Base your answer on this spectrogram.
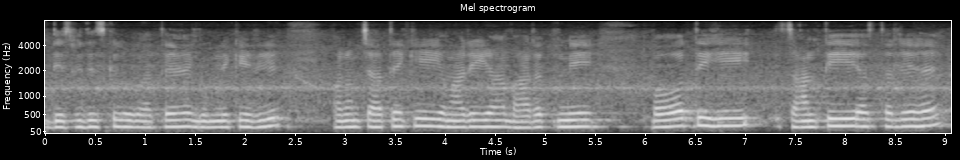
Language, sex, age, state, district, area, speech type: Hindi, female, 30-45, Bihar, Vaishali, urban, spontaneous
